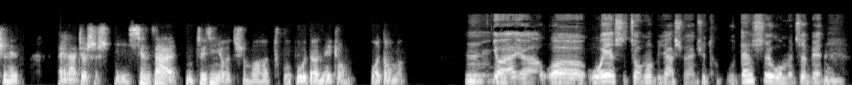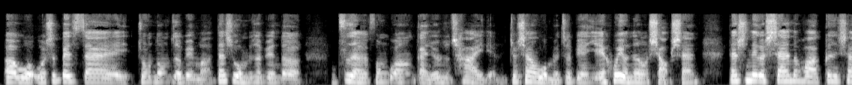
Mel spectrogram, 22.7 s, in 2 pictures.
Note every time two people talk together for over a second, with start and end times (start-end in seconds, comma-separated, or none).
none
